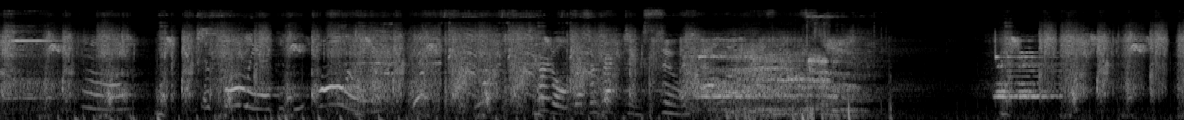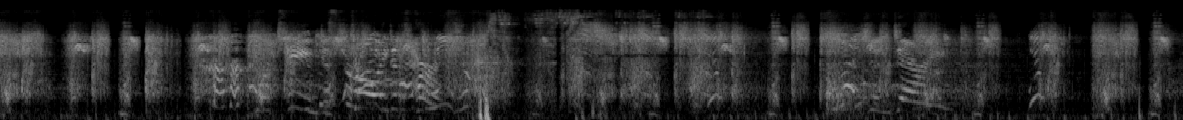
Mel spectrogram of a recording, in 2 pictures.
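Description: Video game combat effects clash, zap and whoosh in quick bursts.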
